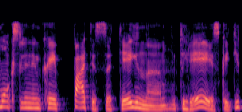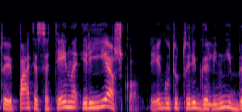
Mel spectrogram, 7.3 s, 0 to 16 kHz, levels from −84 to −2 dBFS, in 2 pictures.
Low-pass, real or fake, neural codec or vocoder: 7.2 kHz; fake; codec, 16 kHz, 8 kbps, FreqCodec, larger model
